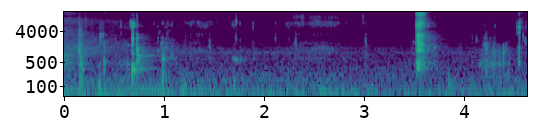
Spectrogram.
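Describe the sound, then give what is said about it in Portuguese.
Someone takes a quiet sip of water, with soft wet mouth and swallowing sounds, a few small clicks, and two sharper bursts like a bottle or glass being handled. No one speaks. “Primeiro bebi um pouco de água, mas agora vou respirar fundo.”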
